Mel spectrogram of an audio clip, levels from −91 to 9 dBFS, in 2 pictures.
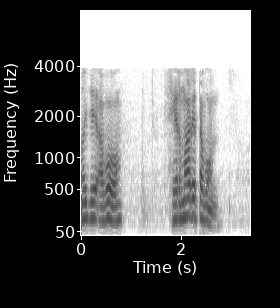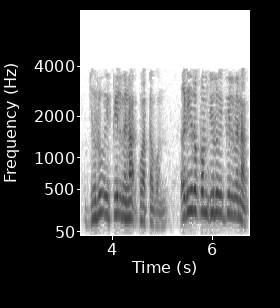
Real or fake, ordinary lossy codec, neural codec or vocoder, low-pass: fake; AAC, 16 kbps; vocoder, 22.05 kHz, 80 mel bands, WaveNeXt; 7.2 kHz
